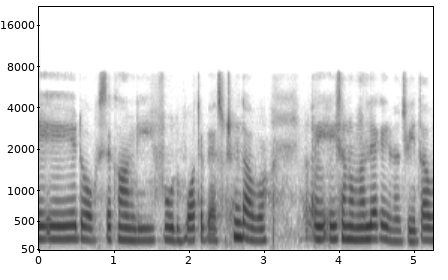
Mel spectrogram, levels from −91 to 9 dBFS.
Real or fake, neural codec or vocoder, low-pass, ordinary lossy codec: fake; codec, 24 kHz, 1.2 kbps, DualCodec; 7.2 kHz; none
